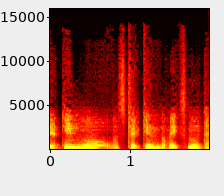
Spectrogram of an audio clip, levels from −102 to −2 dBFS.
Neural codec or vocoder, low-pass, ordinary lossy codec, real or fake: codec, 44.1 kHz, 0.9 kbps, DAC; 14.4 kHz; MP3, 64 kbps; fake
